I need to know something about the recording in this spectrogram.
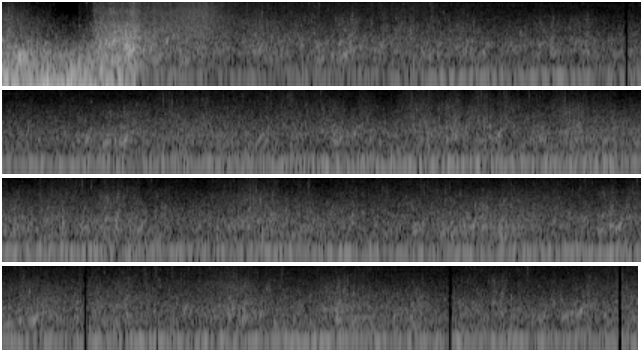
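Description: Water laps softly as a swimmer paddles along the surface.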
